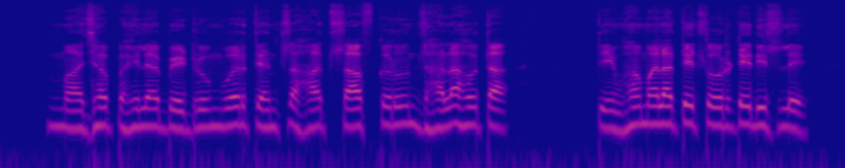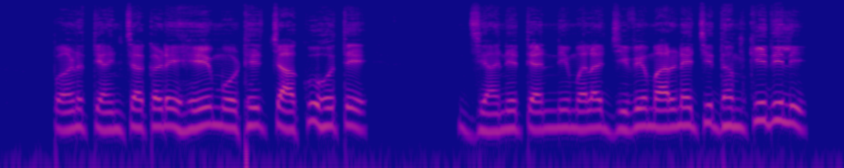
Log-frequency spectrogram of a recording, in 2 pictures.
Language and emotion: Marathi, fearful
